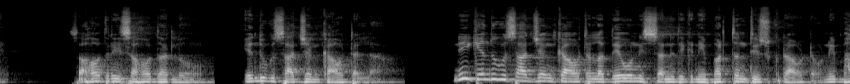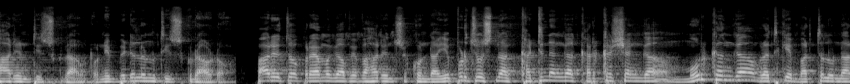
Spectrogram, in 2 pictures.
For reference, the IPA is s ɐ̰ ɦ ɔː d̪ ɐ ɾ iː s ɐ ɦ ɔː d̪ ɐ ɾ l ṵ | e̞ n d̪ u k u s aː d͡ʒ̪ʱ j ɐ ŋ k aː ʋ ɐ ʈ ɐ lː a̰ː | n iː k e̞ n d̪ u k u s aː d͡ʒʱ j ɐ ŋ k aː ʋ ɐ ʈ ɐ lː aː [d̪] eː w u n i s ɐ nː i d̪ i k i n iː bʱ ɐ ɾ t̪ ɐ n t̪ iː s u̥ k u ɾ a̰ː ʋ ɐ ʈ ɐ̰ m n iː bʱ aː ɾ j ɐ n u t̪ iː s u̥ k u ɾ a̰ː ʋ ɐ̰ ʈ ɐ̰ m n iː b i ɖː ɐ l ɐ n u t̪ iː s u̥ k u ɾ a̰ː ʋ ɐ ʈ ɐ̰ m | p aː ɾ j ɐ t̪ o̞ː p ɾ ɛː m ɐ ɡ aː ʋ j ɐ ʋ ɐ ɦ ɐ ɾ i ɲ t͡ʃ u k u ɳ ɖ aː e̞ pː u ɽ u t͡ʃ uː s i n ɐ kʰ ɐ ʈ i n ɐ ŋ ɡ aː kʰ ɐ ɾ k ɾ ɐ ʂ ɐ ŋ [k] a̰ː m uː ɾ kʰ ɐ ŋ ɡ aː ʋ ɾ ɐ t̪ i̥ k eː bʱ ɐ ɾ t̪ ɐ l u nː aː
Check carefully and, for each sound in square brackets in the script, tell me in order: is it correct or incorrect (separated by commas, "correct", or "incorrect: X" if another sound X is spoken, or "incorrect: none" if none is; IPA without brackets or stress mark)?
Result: correct, incorrect: ɡ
